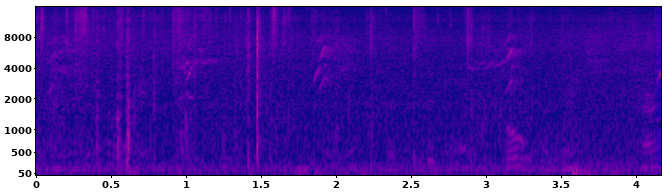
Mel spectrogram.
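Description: Outdoor ambience with birds chirping several times in short high calls, and two sharp knocks about half a second and a second and a half in.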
